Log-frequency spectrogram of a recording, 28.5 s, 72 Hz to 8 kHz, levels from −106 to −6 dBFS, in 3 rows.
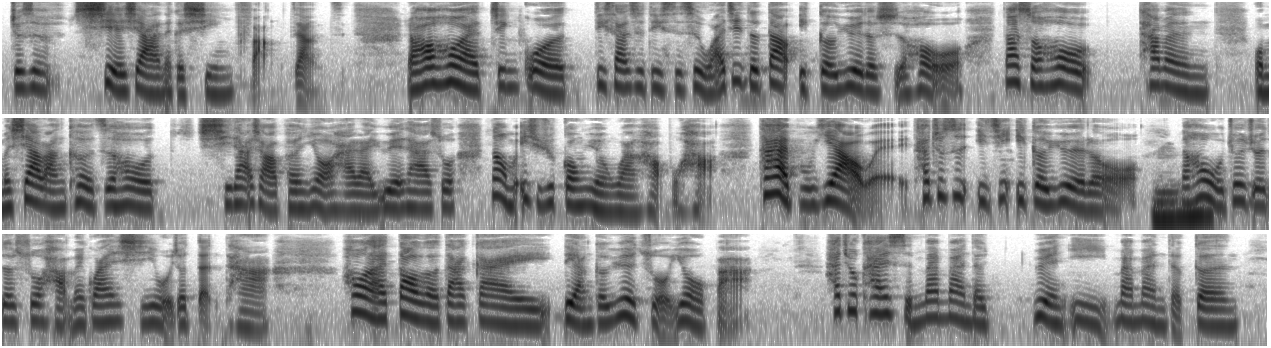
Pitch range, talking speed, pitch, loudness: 180-235 Hz, 260 characters per minute, 205 Hz, -23 LUFS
